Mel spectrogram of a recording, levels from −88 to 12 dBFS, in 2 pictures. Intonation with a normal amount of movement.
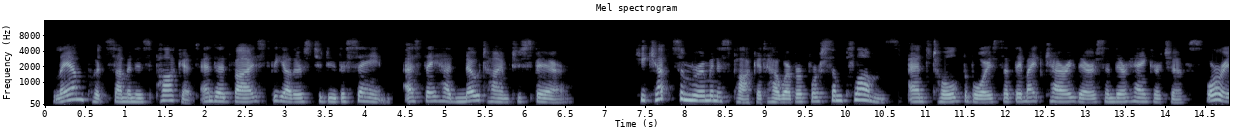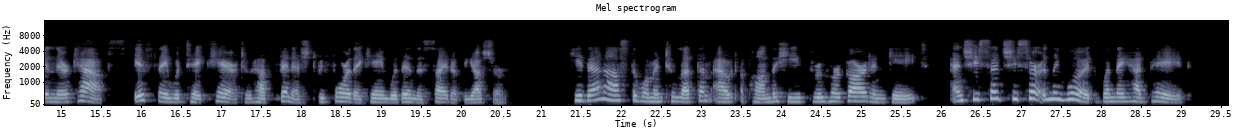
Yes: average, 3.6 semitones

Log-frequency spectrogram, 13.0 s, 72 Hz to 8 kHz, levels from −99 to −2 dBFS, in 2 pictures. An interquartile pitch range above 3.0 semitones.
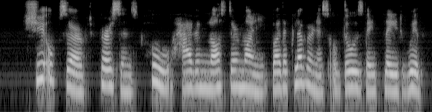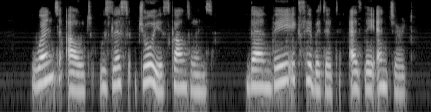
Yes: average, 3.4 semitones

